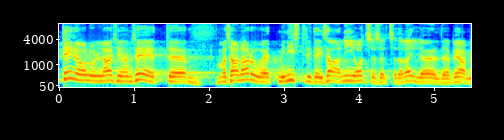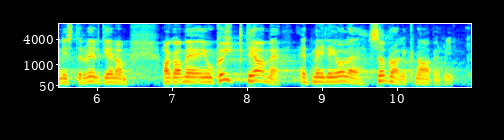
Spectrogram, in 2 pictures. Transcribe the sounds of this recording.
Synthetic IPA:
t̪e̞jne̞o̞lulineɑsʲio̞nse̞ːt̪ːˑ | mɑsɑːnɑɾue̞t̪ːˑminist̪rid̪e̞jsɑːniːo̞t̪se̞se̞lt̪se̞d̪̥ɑvælʲjɑø̞ːld̪ɑjɑpe̞ɑminist̪e̞ɾve̞ːlɡie̞nɑm | ɑ̰ɡ̥ɑme̞jukɤjkːˑt̪e̞ɑme̞̰et̪me̞jle̞jo̞lesɤb̥rɑliknɑːb̥e̞rːiːkː

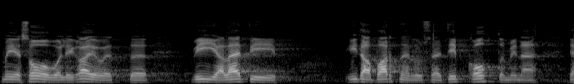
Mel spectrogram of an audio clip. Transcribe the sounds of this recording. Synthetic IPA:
me̞jeso̞ːvo̞lʲikɑːjue̞t̪ˑː | viːjɑlæb̥i | id̪ɑpɑrt̪ne̞rluse̞t̪ip̚ko̞ht̪umine̞j

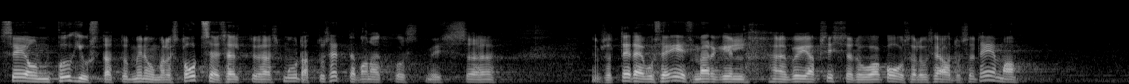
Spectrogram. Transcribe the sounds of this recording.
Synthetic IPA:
se̞ːo̞npɤɦjust̪ɑt̪ːˑud̪minume̞ːle̞st̪o̞t̪se̞se̞lt̪ːˑyɦe̞st̪muːd̪̥ɑt̪ːˑuse̞t̪ːe̞pɑnekːust̪mis | nḭːmselt̪ːe̞d̪e̞vuse̞eːsmæɾɡ̥ilpyjːɑb̥sisːe̞t̪uːɑko̞ːse̞luse̞ɑd̪use̞t̪e̞ːmɑ

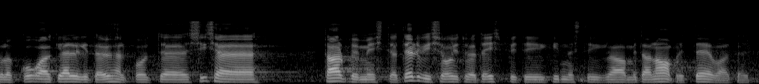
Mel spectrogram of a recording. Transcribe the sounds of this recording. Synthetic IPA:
t̪ulɛb̥̚kokɑkjælɡid̪̥ɑyɦelt̪̚po̞ːlt̪ˑsise | t̪ɑrb̥imist̪jɑt̪e̞rvisho̞jd̪̥ujɑt̪e̞jst̪̚pid̪̥ikind̪lɑst̪ikɑmid̪̥ɑnɑːb̥rid̪̚t̪ːe̞ːvɑd̪̥e̞t̪ːˑ

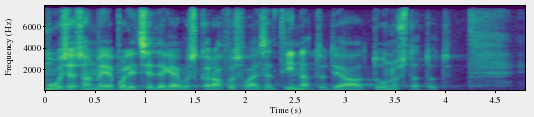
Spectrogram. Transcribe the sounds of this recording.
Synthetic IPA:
muːsjɑso̞nme̞jepo̞lʲit̪se̞jt̪e̞ɡ̥e̞vust̪̚kɑɾɑhfusvɑɦelʲise̞lt̪hinːɑt̪ːˑud̪̥jɑt̪unːust̪ɑt̪ˑud̪̥

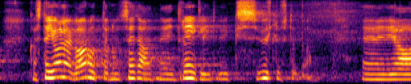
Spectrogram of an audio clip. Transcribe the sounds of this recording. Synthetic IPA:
kɑst̪eːjo̞leɡ̥ɑɑɾut̪ːˑɑnud̪̥se̞d̪̥ɑet̪ne̞jd̪̥re̞ːɡ̥le̞jd̪vɤjksyht̪lust̪ɑd̪̥ɑ | jɑ

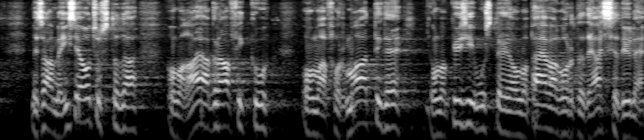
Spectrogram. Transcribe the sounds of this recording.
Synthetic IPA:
me̞sɑːme̞ise̞o̞t̪sust̪ɑd̪̥ɑo̞mɑ̰ɑjɑɡ̥rɑːfikːˑu | o̞mɑfo̞rmɑːt̪ːˑid̪̥e̞o̞mɑkys̬ʲimust̪e̞jɑo̞mɑpæe̞vɑko̞rd̪̥ɑd̪̥e̞ɑsʲjɑd̪eylḛ

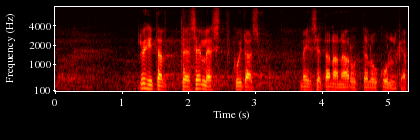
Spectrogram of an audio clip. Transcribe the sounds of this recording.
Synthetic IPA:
lyɦid̪̥ɑlt̪ːse̞lːest̪kujd̪̥ɑs | me̞jlse̞ːt̪ænɑneɑɾut̪ːˑe̞lukulɡ̥ɛ̰b̥

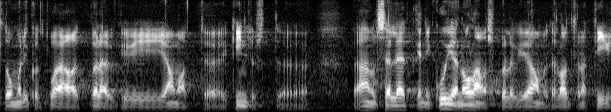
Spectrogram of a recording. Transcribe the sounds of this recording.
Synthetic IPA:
lo̞ːmulikult̪ˑvɑjɑvɑd̪̥̚pɤlevkivijɑːmɑt̪kind̪lust̪ | væ̰hæmɑlt̪se̞lːeet̪̚kenikujo̞no̞le̞mɑspɤleɡ̥ijɑːmɑd̪̥e̞lɑlt̪ːˑernɑt̪ˑːiːvi

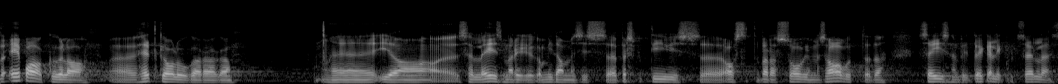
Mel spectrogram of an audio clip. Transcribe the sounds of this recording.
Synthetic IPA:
d̪ʔe̞b̥ɑkɯlɑɦe̞t̪ke̞o̞luko̞rːɑɡ̥ɑ | jɑ̰se̞lːee̞ːsmæɾɡiɡ̥ɑmid̪ɑme̞sispe̞rspe̞̥k̚t̪iːvisɑ̰ːst̪ɑ̥t̪ːepæɾɑst̪so̞ːvimesɑːvut̪ːˑɑd̪̥ɑ | se̞jsneb̥t̪e̞ɡ̥e̞likult̪se̞lːes

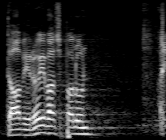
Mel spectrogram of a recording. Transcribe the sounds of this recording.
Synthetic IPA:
t̪ɑːviɾøjvɑspɑlun | ɑ

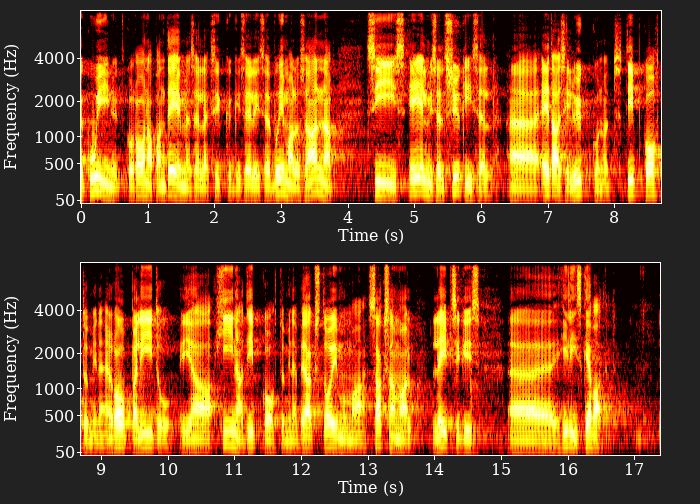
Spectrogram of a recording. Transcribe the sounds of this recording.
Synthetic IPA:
kujnyːd̪̥ko̞ɾo̞ːnɑpɑnd̪̥e̞ːmiɑse̞lːe̞ksikːɑɡ̥ise̞lʲːise̞vɤjmɑluse̞ɑnːɑb̥ | siːse̞ːlmise̞lsyɡ̥ise̞̰l | e̞d̪̥ɑsilykːunud̪̥t̪ipːko̞ht̪umine̞e̞wɾo̞ːpːˑɑliːd̪̥ujɑhiːnɑt̪ipːko̞ht̪umine̞pe̞ɑkst̪o̞jmumɑsɑksɑmɑːlː | ejp̚t̪siɡ̥is | hiliske̞vɑ̰d̪̥e̞l

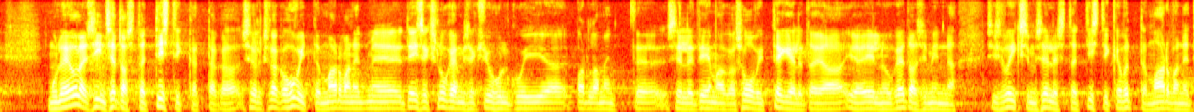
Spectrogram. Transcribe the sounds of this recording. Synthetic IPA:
mulːe̞jo̞le̞siːnse̞d̪̥ɑst̪ɑt̪ʲːist̪ikːˑɑt̪ːˑɑɡ̥ɑse̞oleksvæɡ̥ɑhuvit̪ˑːɑvmɑɑrvɑne̞t̪meːt̪e̞js̬e̞ksluɡ̥e̞mise̞ksjuɦulkujpɑrlɑme̞nʲt̪ˑse̞lːe̞t̪e̞ːmɑɡ̥ɑso̞ːvib̥̚t̪e̞ɡe̞le̞d̪̥ɑjɑjɑe̞ːlnəwɡ̥ɑe̞d̪̥ɑsiminːɑ | sisvɤjksimːese̞lːest̪ɑt̪ʲːisʲt̪ikːˑɑvɤt̪ːɑmɑɑrvɑne̞t̪ː

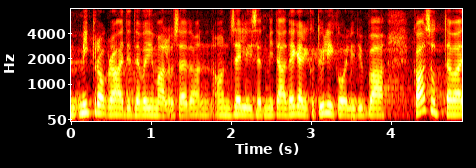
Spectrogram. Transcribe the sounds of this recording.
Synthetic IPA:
mikro̞ɡrɑːd̪̥id̪̥e̞vɤjmɑluse̞d̪̥o̞no̞̰nse̞lʲːise̞d̪̥mid̪̥ɑt̪e̞ɡe̞likult̪ylʲiko̞ːlʲid̪̥jub̥ɑ | kɑsut̪ːˑɑvɑ

